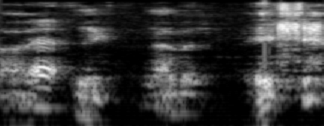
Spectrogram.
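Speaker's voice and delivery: loud, monstrous put-on demon voice. Showing the others their demon voice on request: demon voice. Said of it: "enjoy my demon voice".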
